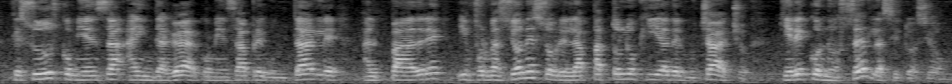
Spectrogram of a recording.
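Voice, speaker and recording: Male lecturer in a Bible study course, pitched a little high, measured and explanatory with hesitant fillers, recorded from a slight distance with light room noise. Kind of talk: teaching a Bible study module.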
